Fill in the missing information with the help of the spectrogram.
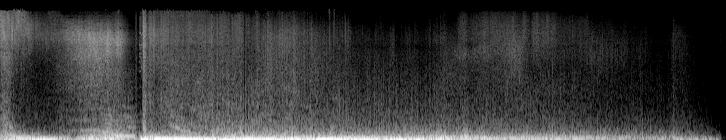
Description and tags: Huge rocket motor startup
This is a sound of a huge and heavy rocket starting up and lifting off.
